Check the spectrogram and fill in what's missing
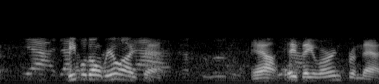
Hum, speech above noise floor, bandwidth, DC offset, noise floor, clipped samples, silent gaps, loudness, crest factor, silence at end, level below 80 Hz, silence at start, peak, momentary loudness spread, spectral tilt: none; 20 dB; 4.6 kHz; under 0.1%; -46 dBFS; under 0.1%; none; -26 LUFS; 18 dB; 0 s; -68 dBFS; 0.25 s; -10 dBFS; 22 LU; -7 dB/octave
